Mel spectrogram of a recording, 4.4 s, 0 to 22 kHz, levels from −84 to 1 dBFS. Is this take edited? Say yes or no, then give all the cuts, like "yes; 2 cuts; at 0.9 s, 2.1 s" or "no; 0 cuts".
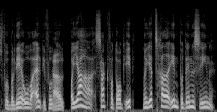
yes; 2 cuts; at 1.3 s, 2.7 s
